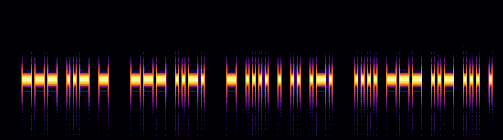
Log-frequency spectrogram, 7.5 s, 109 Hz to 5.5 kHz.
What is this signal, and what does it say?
Morse code, heard as a keyed tone, about 25 wpm, 600 Hz. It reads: OUT OF THEIR HOUSE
